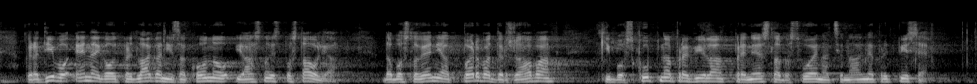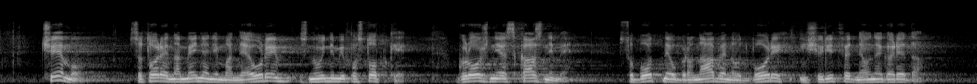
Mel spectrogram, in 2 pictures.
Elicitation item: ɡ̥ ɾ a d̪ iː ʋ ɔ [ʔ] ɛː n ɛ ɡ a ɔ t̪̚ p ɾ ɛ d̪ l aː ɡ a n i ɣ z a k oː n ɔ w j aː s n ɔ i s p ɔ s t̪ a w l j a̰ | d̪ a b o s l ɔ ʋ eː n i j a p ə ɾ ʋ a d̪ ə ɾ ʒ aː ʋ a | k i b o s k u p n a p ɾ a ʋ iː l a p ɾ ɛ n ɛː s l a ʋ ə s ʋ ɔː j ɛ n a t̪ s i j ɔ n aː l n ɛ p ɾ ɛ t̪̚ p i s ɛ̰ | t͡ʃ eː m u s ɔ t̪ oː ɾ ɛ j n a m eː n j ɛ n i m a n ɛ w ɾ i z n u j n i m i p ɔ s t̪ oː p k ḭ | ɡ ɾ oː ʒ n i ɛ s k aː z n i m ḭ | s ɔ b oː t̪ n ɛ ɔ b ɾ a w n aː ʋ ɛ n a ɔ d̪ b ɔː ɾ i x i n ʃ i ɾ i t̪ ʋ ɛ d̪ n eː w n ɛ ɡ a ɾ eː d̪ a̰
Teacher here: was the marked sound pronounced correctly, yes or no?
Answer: yes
